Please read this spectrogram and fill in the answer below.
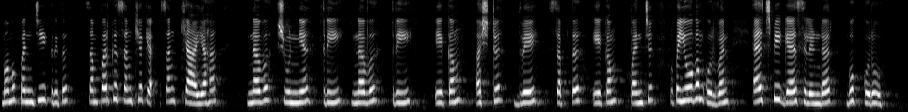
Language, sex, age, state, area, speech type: Sanskrit, female, 18-30, Uttar Pradesh, rural, read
